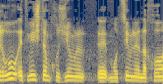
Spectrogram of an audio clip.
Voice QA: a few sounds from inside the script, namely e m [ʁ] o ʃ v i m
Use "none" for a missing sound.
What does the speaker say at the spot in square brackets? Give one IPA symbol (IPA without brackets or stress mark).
χ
